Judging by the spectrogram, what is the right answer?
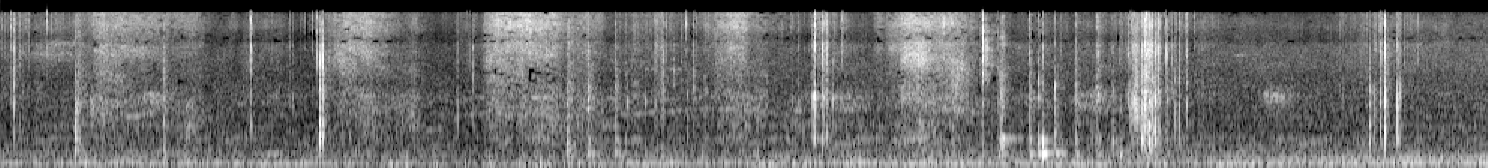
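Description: Dry crumbly sand-and-cement mix being crushed in the hands and let fall into a plastic bowl: gritty crunching and falling grains with scattered sharp crackles, a few louder snaps among them. A steady low hum runs underneath.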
